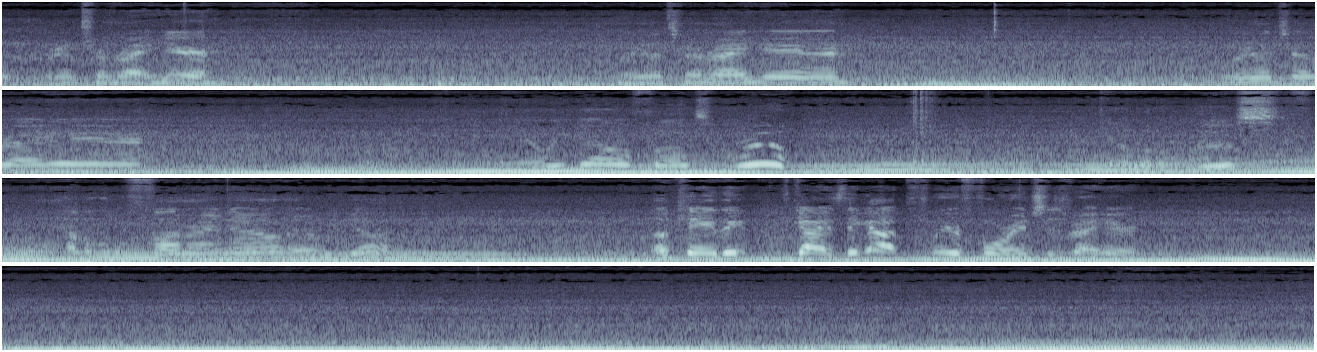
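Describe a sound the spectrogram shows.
Tyres rumble on a snowy road.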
